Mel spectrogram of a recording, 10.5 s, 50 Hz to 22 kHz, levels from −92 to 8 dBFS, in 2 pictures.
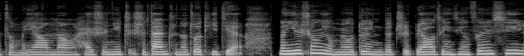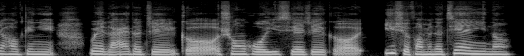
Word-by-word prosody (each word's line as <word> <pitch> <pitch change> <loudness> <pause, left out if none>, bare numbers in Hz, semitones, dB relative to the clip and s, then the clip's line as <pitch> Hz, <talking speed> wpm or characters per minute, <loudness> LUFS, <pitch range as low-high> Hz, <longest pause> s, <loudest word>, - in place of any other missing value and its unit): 怎 170 -1 -6
么 - - -8
样 165 0 -2
呢？ 165 0 -3
还 165 0 -4
是 170 +1 -5
你 175 0 0
只 195 +4 -10
是 180 -1 -5
单 175 0 +4
纯 185 - -7
地 170 - -2
做 175 0 0
体 175 -1 -4
检， 235 +6 -2 0.3
那 205 - +2
医 215 +2 +7
生 240 +1 +2
有 210 -4 +3
没 170 0 0
有 170 0 0
对 185 0 +1
你 165 -1 -2
的 170 -1 -2
指 180 - -5
标 175 0 +1
进 180 -1 -1
行 175 -1 0
分 210 +3 +2
析， 225 +1 +1
然 200 - 0
后 185 -1 0
给 180 +2 -3
你 175 -1 -1 0.3
未 200 -2 +3
来 175 +1 0
的 180 -1 0
这 170 -1 -1
个 65 -2 0
生 190 -1 0
活 175 -2 +2
一 175 +1 +1
些 175 -1 0
这 170 -1 -1
个 - - -1 0.2
医 250 +1 +2
学 210 -7 +1
方 175 0 +1
面 175 - +2
的 180 0 +2
建 215 0 +3
议 190 - +3
呢？ 180 0 0
175 Hz, 305 characters per minute, -22 LUFS, 170-190 Hz, 0.3 s, 医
